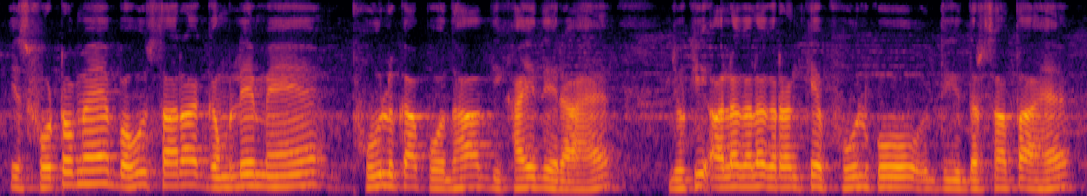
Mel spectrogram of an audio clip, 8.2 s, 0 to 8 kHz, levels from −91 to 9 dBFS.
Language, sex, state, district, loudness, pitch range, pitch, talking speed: Hindi, male, Jharkhand, Deoghar, -17 LUFS, 140-170 Hz, 155 Hz, 170 wpm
